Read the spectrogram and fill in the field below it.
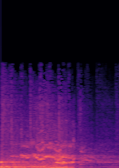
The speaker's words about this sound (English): A black pickup screeches around a corner and heads straight for Cash.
